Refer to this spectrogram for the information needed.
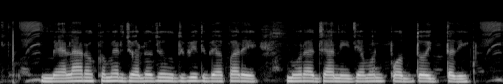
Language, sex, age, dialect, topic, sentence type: Bengali, male, 18-24, Western, agriculture, statement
